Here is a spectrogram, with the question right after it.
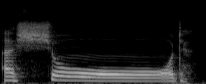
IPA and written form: əˈʃɔːd (assuré)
